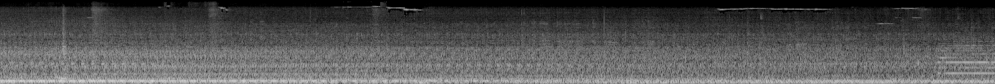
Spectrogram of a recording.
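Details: Detroit Diesel 8V92TA two-stroke V8 in a Wanderlodge bus, started after blower removal, rear blower seal and gasket replacement, and a radiator hose clamp tightened: steady, even low rumble with no misses or knocks, brief air hiss; normal idle.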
